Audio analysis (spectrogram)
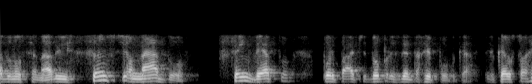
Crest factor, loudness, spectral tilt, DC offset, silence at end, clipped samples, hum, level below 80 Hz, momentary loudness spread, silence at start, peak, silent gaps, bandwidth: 18 dB; -20 LUFS; -10.5 dB/octave; under 0.1%; 0 s; under 0.1%; none; -62 dBFS; 14 LU; 0 s; -4 dBFS; none; 4.2 kHz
